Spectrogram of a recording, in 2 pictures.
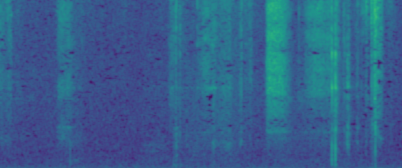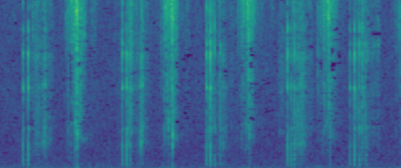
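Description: A light, solid wooden rolling pin with handles rests on a lap while fingertips and nails tap and scratch along its barrel. Quiet, crisp clicks and taps with bright, dry nail ticks come in an irregular rhythm over soft scratching, each dying away almost instantly above a low, steady background rumble.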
